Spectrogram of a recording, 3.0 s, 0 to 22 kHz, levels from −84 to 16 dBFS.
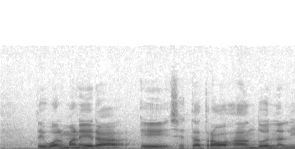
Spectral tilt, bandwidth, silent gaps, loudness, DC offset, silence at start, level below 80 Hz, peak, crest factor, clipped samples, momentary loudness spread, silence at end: -6.5 dB/octave; 10.5 kHz; none; -16 LUFS; under 0.1%; 0 s; -40 dBFS; -2 dBFS; 14 dB; under 0.1%; 8 LU; 0 s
